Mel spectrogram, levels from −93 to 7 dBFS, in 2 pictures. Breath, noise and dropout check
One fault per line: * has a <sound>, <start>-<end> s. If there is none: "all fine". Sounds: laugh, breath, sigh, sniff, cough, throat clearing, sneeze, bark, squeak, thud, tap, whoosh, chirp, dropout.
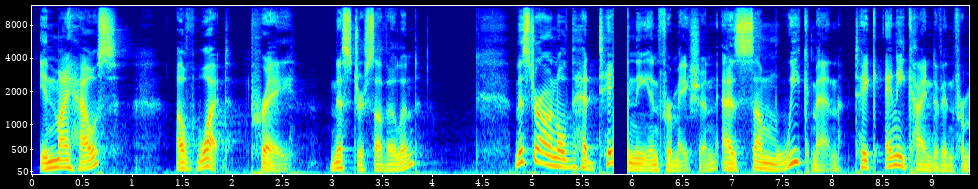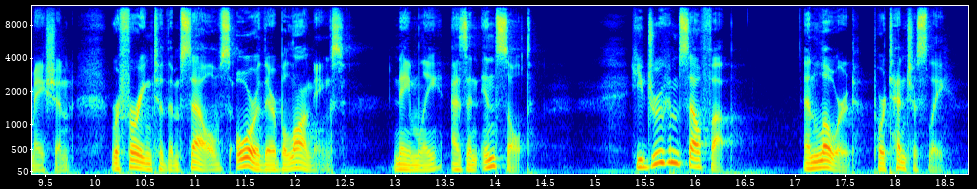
* has a dropout, 5.8-6.0 s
